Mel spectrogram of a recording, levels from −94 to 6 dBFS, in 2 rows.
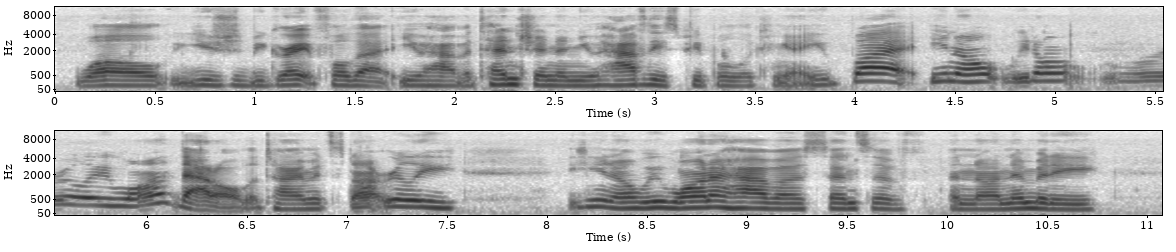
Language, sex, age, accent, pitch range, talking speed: English, female, 20-39, American, 155-200 Hz, 220 wpm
